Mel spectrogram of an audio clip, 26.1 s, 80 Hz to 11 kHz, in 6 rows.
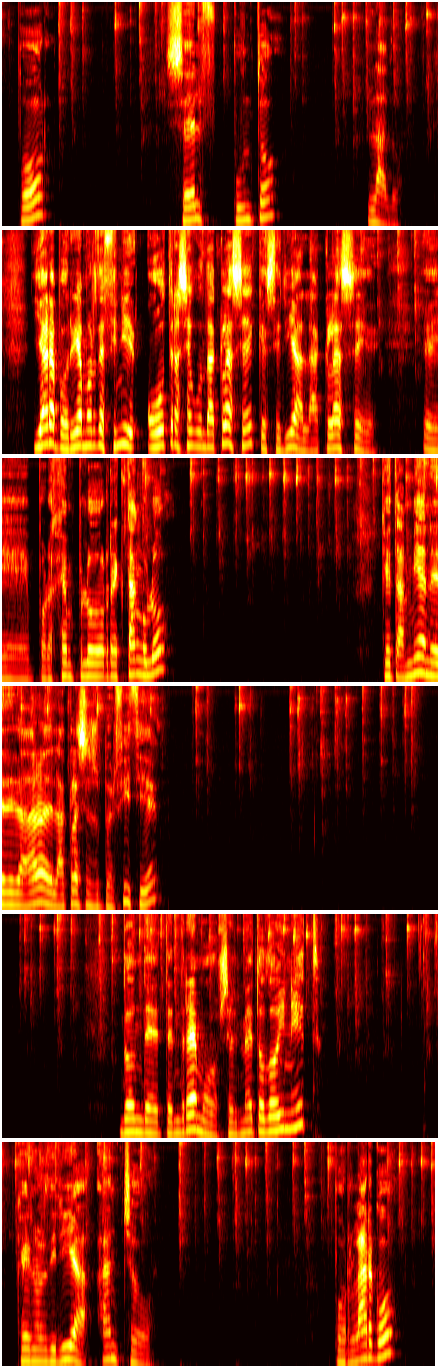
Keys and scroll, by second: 13.6-14.4 typing, 15.4-26.1 typing.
